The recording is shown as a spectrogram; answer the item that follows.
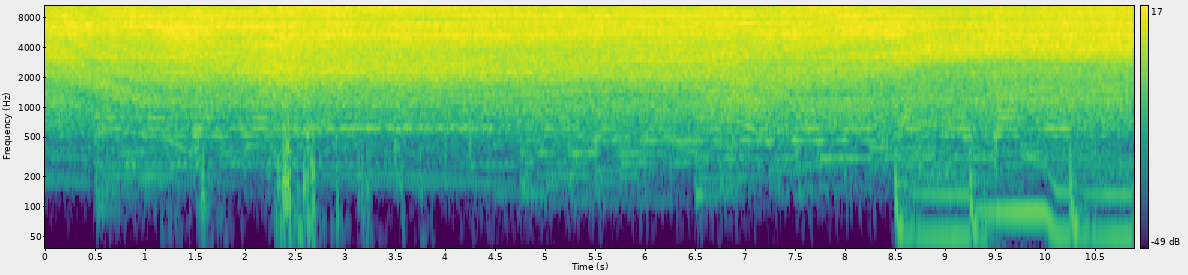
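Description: Background music with held notes, a bass line coming in near the end, over the steady hiss of an angle grinder with a sanding disc polishing hard ulin wood.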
